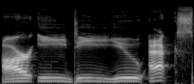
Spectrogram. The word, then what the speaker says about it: redux: Yes, R-E-D-U-X, but we like to spell it R-E-E ducks, as in redux.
